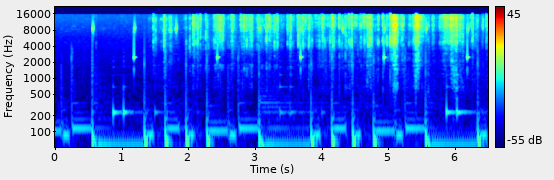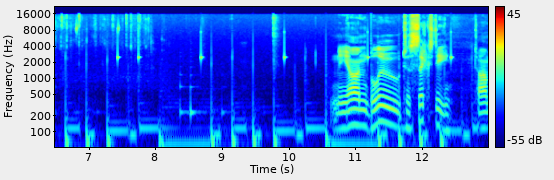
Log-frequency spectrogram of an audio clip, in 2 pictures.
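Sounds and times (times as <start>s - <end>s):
electronic music: 0.6s - 10.0s
foil wrapper crinkling: 1.4s - 8.0s.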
